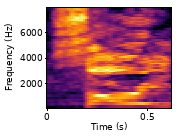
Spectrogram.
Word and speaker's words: sari: off their brand new Sari Not Sorry Filipino food challenge. Now, I've only got 45 minutes to finish everything here, and it is Sari Not Sorry. The first sorry is spelled S-A-R-I, and that basically means variety.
